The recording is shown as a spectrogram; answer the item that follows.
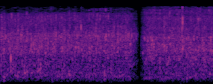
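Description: Steady rush of running water, a spring-fed stream, heard as a continuous even background noise that drops out for an instant about one and a half seconds in.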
